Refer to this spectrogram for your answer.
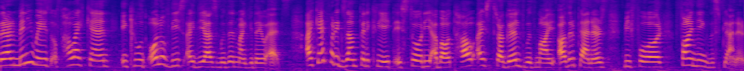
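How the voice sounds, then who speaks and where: Music plays behind a woman with a high pitch. Her intonation is lively and her pace moderate. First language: not English. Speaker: eCommerce coach. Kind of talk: tutorial.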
